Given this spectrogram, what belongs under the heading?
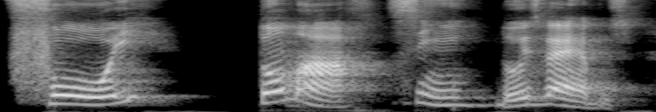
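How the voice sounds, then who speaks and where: A man teaching an exam-prep grammar lesson, energetic, asking and answering his own questions. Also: high voice, extremely slow. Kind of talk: lively exam-prep lecture.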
